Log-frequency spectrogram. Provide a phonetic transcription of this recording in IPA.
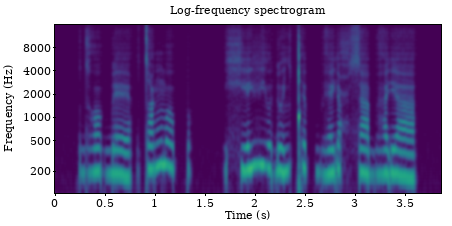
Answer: dʱ ɔ ɡ͡b ɛ | tˤ ʊ ŋ͡m ɔ p | xʲ ɛ vʲ o ɗ ʊ lʲ ǃ ɛ p bʱ ɛ ɾʲ o ħ s a bʱ a ɾʲ a

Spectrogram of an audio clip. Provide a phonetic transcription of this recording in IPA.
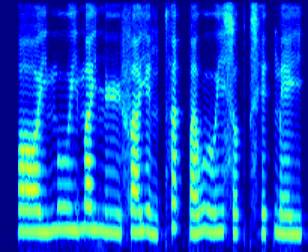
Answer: ɔː˨ j m uː˧ j m ɐ˧ j n̪ yː˨˩ f ɐ˨˧ j ɪ˨˩ ŋ t̪ʰ ɐ˥ t̚ p ɐ˨˥ w uː˨˧ j s ʊ˨ k̚ t͡sʰ ɪ˨˥ k̚ m e˨ j

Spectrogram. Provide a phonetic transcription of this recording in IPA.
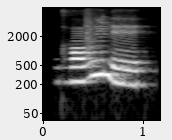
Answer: ɡʱ ɔ v ĩ n e

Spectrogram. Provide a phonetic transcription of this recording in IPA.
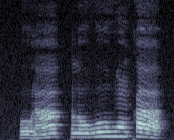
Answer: o˨ ɾ ã˨˦ | l o˧ w o˦ w ɔ̃˦ k a˦˨

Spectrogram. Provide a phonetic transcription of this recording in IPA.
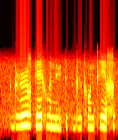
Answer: ɡʱ ə˞ ʁ k ɛ x u ɐ̯ n y k | ɡʱ ə kʰ ɔ n kʰ e χ

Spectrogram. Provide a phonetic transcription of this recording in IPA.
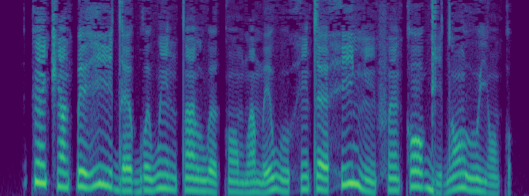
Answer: k ɛ̃˦ t͡ʃ ã˧ k͡p e˧ ɣ i˦˨ d ɛ˨ ɡʷ e˧ w ĩ˦˨ n t ã˧ l w ə˨ k ɔ̃˨ b ã˨ m e˨˦ w u˨ h ĩ˧ t ɛ˧ h i˦ ɲ ĩ˨ f ɛ̃˧ k ɔ˦ ɡ i˨ d ɔ̃˦ ɣ u˧ j ɔ̃˨ k

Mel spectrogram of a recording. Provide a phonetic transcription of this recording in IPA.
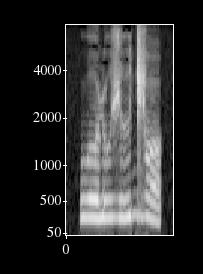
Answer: w o ɳ u ʒ ɯ d͡ʑ ɔ

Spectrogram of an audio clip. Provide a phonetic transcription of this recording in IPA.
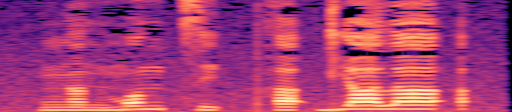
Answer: ŋ ã˨˩ n m ɔ˦ n t͡s i˨ ʔ pʰ a˨ ʔ ɡ j a˦ l a˦ ʔ

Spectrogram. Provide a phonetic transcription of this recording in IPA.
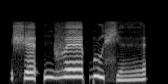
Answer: ʃ ɛ˧ ʔ i̤˥˧ v ɛː˥ ɓ u˥˧ ɕ ɛ̤˩˧

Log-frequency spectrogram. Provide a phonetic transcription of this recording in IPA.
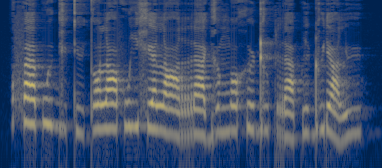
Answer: f a˧ p w ɯ˧ ɡʲ ʉ˨˩ t̪ y˨˩ d̪ ɔ˧ l ɑ˧ f w i˧ xʲ a˧ l ɑ˨˩ r a˨˩ ɡʲ ɔ˧ ŋ ɔ˧ x ɯ˧ ɖ ɯ˧ p r a˨˩ p i˧ ɖ ʉ˧ ɾʲ ɑ˨˩ l y˧

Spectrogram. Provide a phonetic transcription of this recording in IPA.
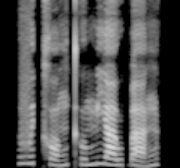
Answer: v ɨ˦˥ t̚ x ɔ˨˩˦ ŋ t̪ʰ u˧˥ m j a˧ w ɓ a˨˩˦ ŋ

